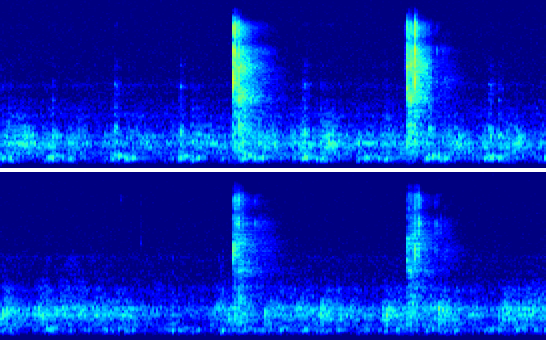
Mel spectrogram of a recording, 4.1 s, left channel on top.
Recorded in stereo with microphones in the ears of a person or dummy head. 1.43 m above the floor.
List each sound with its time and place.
1.7 s a finger snap: 60° left (ahead or behind), 1.3 m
